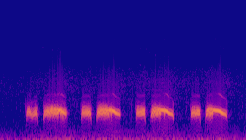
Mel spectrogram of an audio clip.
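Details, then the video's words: Spotted dove, the target of a trapping session, calling in steady rhythm: a short coo followed by a long, rough, gently falling coo, four pairs in about five seconds on a quiet background. "TEKUKUR PR"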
